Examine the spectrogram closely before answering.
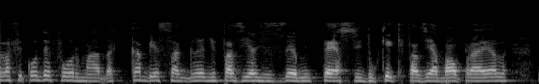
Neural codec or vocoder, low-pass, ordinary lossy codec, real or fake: none; 7.2 kHz; none; real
